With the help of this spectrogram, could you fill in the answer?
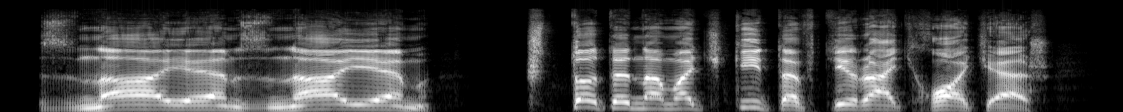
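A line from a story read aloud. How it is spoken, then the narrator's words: Crowd shouting. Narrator (Russian): кричали присяжные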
